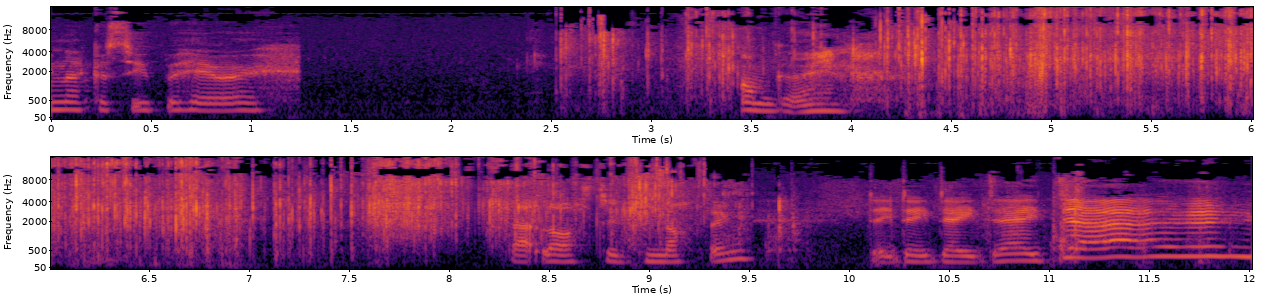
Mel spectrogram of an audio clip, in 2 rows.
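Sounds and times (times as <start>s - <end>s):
foil wrapper crinkling: 2.4s - 9.5s.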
